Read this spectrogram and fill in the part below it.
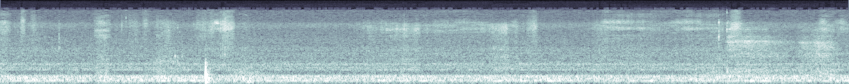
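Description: A pencil sketching a drawing of a porcupine's head, soft continuous scratching strokes close up with one brief tap partway through, no talking.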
